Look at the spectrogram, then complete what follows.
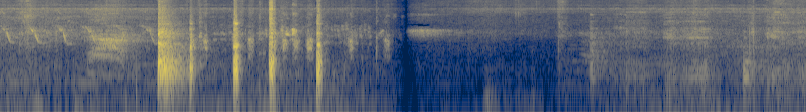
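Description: Knife chopping country chicken on a wooden chopping block: four sharp chops in quick succession between about one and two and a half seconds in. After a brief near-silence come faint handling sounds.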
